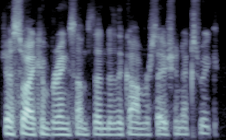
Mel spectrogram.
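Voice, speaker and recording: A man's voice: mid-range voice, flat delivery, rapid-fire, a bit bright, no echo. A man co-hosting a podcast in casual chat, rambling and laughing often, talking into a close studio mic. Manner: rambling, laughs often, trails off mid-thought. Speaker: podcast co-host.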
